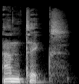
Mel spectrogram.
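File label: "antics", British English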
